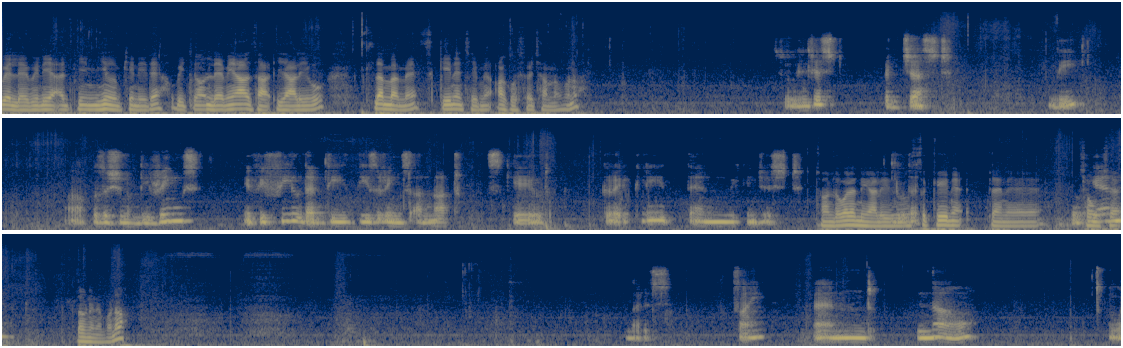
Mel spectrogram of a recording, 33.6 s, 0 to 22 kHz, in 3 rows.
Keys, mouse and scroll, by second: 1.1 click, 1.8 click, 3.5 click, 5.7 click, 7.1 click, 12.8-13.8 scroll up 3, 13.8-14.7 scroll up 1, 14.7 click, 14.7-15.6 scroll up 1, 17.1 s, 21.9 click, 26.0 s, 26.8 click, 27.9 s.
